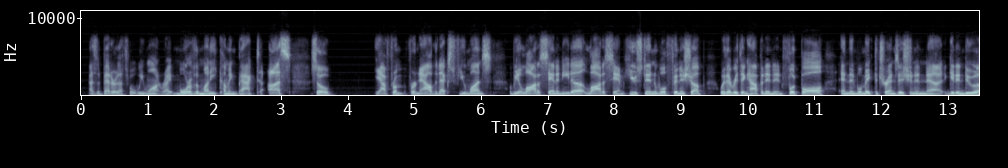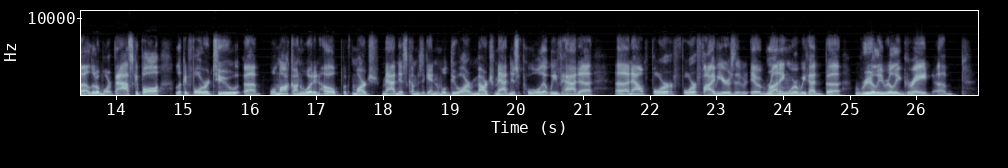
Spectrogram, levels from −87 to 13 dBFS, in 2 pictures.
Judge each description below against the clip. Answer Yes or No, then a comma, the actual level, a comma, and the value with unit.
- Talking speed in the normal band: No, fast, 225 wpm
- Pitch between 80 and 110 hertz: No, low, 125 Hz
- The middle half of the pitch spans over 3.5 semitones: No, average, 3.2 semitones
